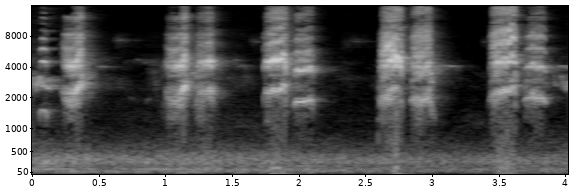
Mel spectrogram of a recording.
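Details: Local long-tailed shrike tutor phrases: paired harsh, scratchy squawks repeated about every three quarters of a second against a soft noisy background.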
